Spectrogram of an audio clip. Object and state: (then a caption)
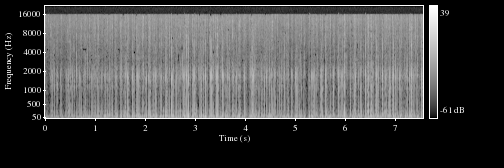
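Leather wallet. A small blue leather wallet held close to the mic is tapped and scratched by fingertips and nails. The result is a steady run of soft, dull, low-pitched taps mixed with faint scratching, with little ring after each tap.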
